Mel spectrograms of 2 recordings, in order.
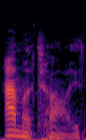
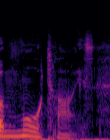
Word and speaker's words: amortize: to amortize to amortize I hear the Americans saying amortized but I would say to a more ties this is to pay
